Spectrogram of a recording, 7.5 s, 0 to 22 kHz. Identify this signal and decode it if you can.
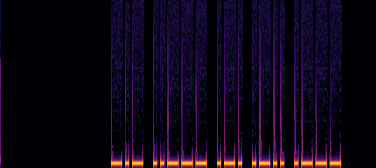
Morse code, heard as a keyed tone, about 17 wpm, 700 Hz. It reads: K2RLJ
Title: USA Call Signs - 5 Characters - Repeated 2x - 17wpm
